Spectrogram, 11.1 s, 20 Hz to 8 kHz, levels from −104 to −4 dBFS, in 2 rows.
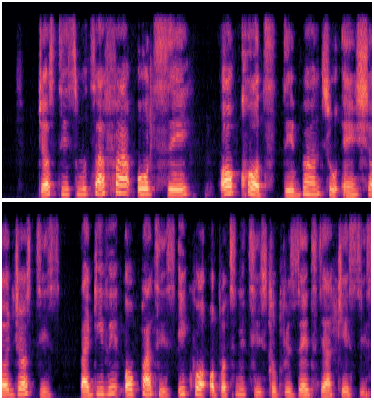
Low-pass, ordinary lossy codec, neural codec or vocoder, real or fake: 7.2 kHz; none; codec, 16 kHz, 8 kbps, FreqCodec, smaller model; fake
